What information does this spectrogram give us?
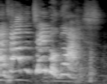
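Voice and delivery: high, loud excited call; proud shout of discovery. Real, not acted. Triumphant call after searching.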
